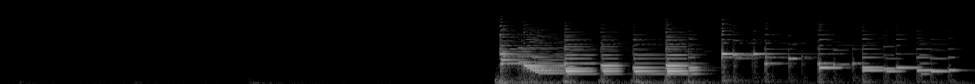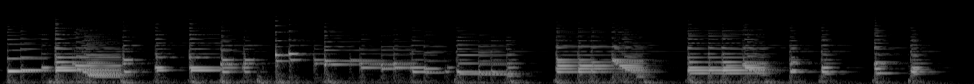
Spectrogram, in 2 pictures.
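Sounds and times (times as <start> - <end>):
piano: 5.0 - 19.4.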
